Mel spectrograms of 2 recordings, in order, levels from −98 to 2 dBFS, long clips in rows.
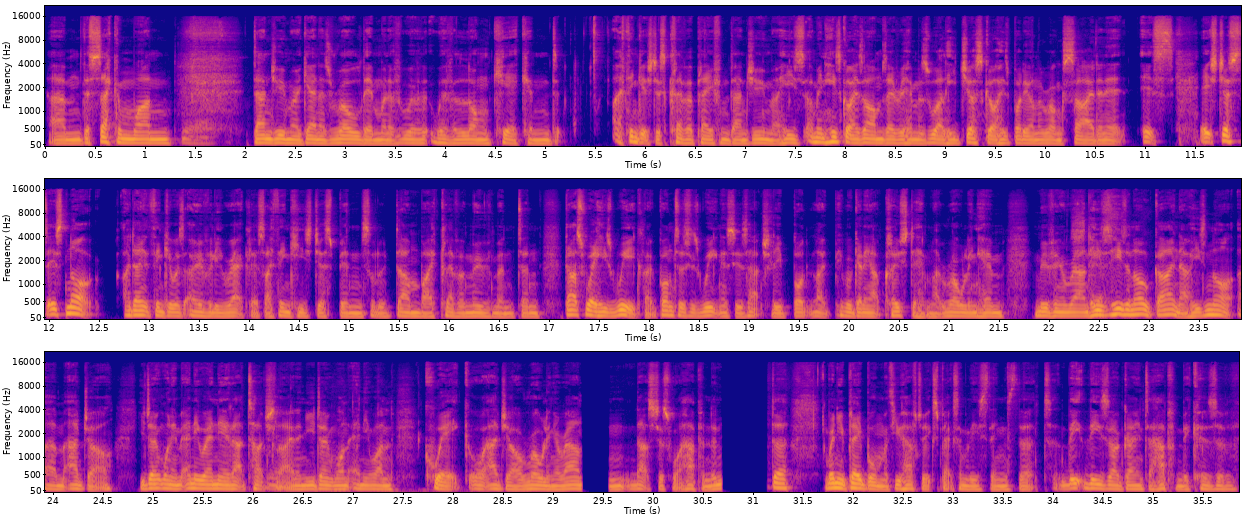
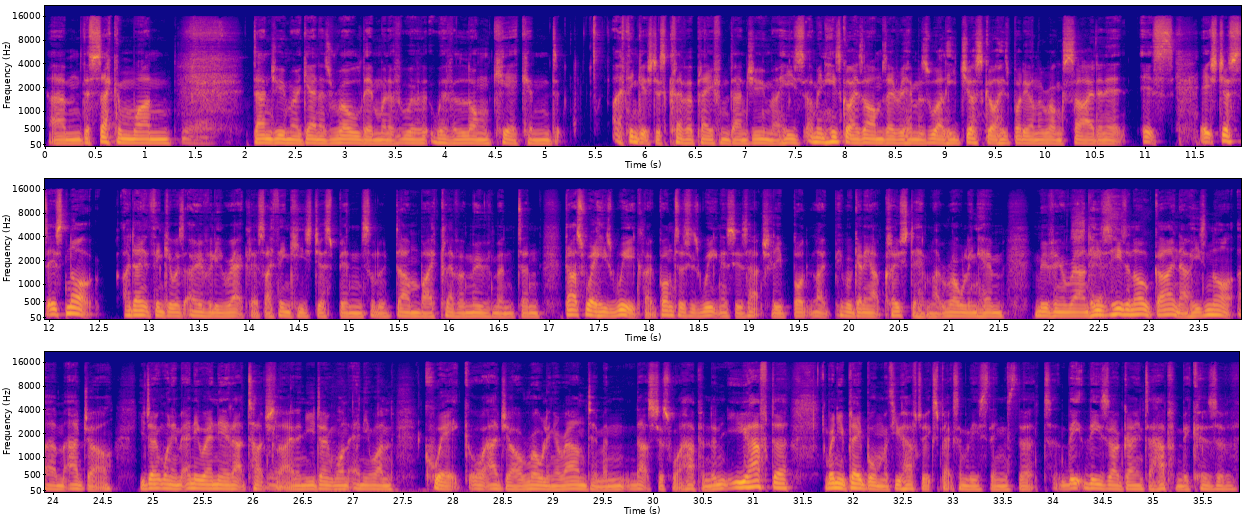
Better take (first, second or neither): second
